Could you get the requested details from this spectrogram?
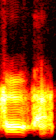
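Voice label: "Vulcan", English, UK; AirDefence; DCS; Allied Flight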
